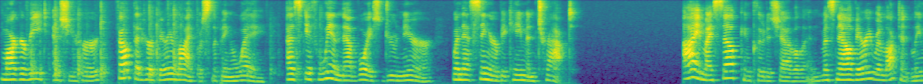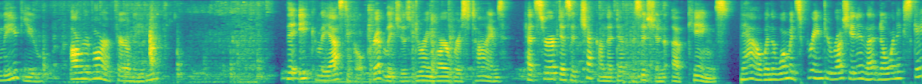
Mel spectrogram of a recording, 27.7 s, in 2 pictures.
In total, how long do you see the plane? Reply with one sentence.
You can't hear the plane here.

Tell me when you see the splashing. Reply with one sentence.
The splashing can be heard from 16.1 to 16.8 s.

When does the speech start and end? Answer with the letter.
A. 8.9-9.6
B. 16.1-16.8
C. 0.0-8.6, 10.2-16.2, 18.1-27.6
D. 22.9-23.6
C.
